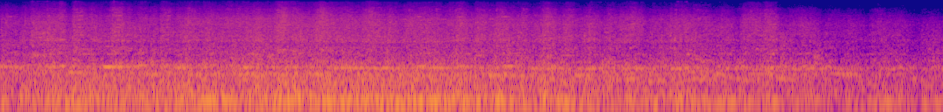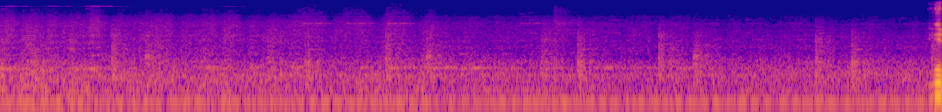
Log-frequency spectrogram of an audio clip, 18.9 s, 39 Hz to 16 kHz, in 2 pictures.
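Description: A long train in the video game Trainz 2022 rumbles steadily along the tracks, wheels clicking and occasionally squealing, the roar slowly fading as it passes.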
